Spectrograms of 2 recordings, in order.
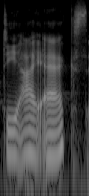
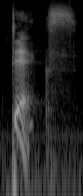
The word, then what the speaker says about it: dix: And 10 is dough or duh, but it's spelled D-I-X. And he was just like, dicks. And the teacher was like, and that's why we don't pronounce it like that.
